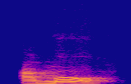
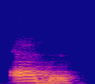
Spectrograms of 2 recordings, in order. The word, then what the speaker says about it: amó: So it's going to be Sara amó aprender arte. And remember, again, pronouncing that O strongly, because otherwise it's amo. And amo means I love, but we're trying to say Sara loved.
